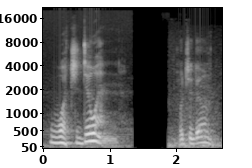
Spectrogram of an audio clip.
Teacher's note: It's quite common to change the ing sound to the n sound.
